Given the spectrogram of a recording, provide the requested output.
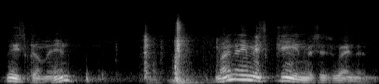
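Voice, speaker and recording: An actor playing a courteous, authoritative private investigator in a 1940s radio drama, speaking in formal, measured questions. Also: male voice, lowish voice, huge pitch swings, background noise. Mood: polite, probing. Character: composed, courteous older male private investigator, probing and authoritative. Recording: dull old-time radio broadcast recording.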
